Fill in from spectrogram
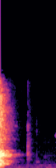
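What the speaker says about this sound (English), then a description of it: "So this is the sound of hands clapping." A single sharp hand clap sounds once, quiet and close, then fades quickly into near silence.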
